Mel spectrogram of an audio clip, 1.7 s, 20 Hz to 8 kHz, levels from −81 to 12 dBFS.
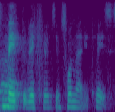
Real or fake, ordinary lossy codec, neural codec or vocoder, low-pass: fake; none; codec, 16 kHz, 0.5 kbps, X-Codec, HuBERT features, trained on general audio; 7.2 kHz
